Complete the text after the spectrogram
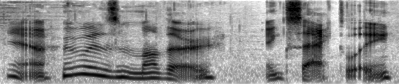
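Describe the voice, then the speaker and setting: A woman's voice: fairly low pitch, huge pitch swings, slow pace, vocal fry, warm tone, a little hiss or hum. A woman giving casual let's play commentary, informally musing aloud as she plays and reads along. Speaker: gaming streamer.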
